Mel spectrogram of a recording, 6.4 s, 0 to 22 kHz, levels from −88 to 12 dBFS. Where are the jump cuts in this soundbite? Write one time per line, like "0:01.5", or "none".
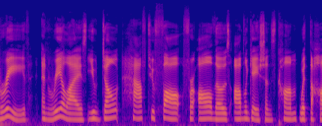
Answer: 0:01.7
0:05.5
